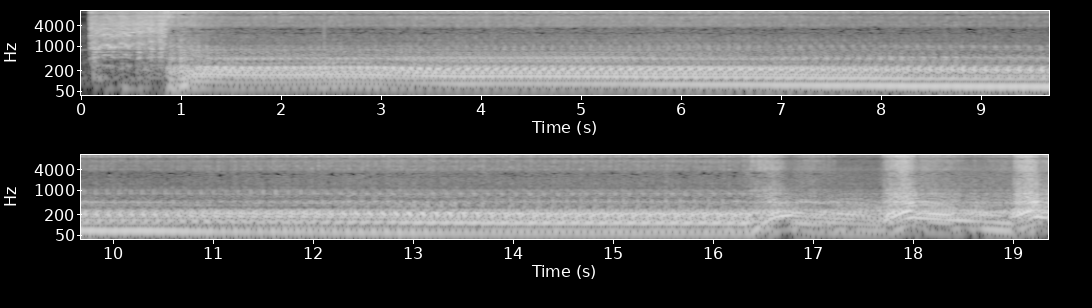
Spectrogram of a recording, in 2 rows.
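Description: Kia Sorento's swapped-in 6.0-litre LS V8 idling steadily, then revved sharply several times near the end.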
